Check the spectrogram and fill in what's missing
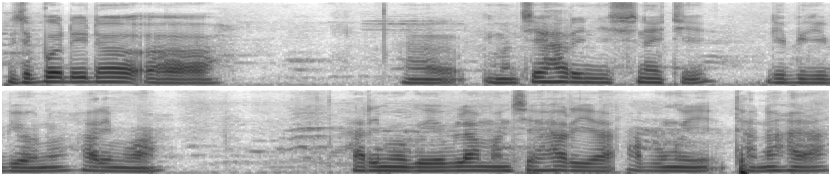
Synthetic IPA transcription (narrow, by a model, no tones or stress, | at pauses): zeb̬adɯjnɔ | manseɦaɾinisinajtʰidibiɡibijawnɔɦaɾimɔwa | haɾimɔɡɯjeblamanseɦaɾijaʔːbuŋɯjtʰanaɦaja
